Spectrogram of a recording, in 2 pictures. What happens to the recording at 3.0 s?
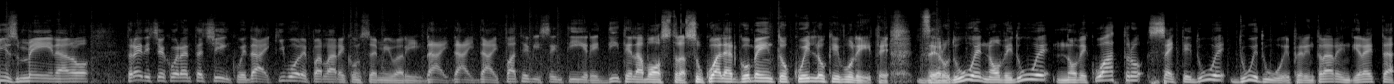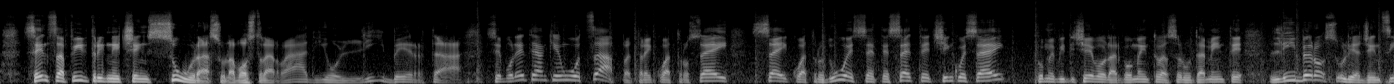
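At 3.0 s the speech carries on intact, with only the room noise of the recording space underneath it.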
